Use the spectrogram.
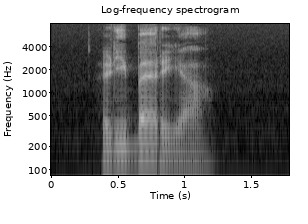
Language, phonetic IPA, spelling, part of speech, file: Polish, [lʲiˈbɛrʲja], liberia, noun, Pl-liberia.ogg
